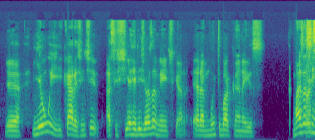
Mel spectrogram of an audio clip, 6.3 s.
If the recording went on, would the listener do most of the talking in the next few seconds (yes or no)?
yes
